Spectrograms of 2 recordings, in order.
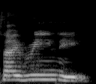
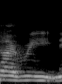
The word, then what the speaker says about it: Irene: Irish say Irene but the proper pronunciation is irini and it has a much better ring to it irini than Irene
